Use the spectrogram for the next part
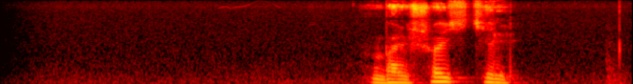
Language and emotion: Russian, neutral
